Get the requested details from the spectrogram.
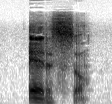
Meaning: swell (of the ocean)
- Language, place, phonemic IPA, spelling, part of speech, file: Occitan, Béarn, /ˈɛr.sɒ/, èrsa, noun, LL-Q14185 (oci)-èrsa.wav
